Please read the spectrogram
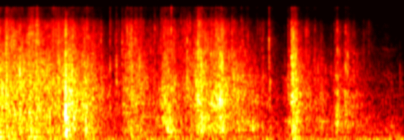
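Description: A plastic zip-top bag crinkling and rustling as it is shaken and kneaded by hand to mix shredded cheese into a chicken filling, with a few sharper crackles, getting quieter toward the end.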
